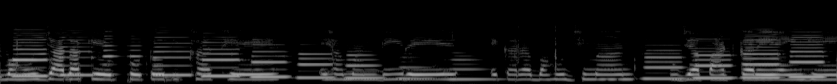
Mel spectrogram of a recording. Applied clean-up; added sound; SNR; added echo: neural mask model RNNoise.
